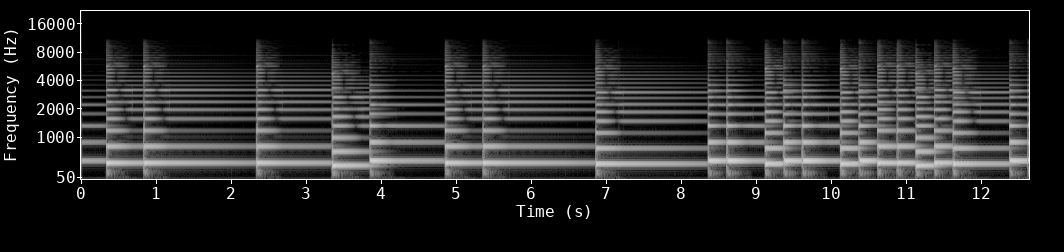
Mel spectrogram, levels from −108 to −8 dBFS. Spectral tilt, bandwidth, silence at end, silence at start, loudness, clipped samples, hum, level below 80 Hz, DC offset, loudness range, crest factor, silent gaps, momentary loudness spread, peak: -4.5 dB/octave; 9.2 kHz; 0 s; 0 s; -35 LUFS; under 0.1%; none; -78 dBFS; under 0.1%; 4 LU; 16 dB; none; 11 LU; -20 dBFS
